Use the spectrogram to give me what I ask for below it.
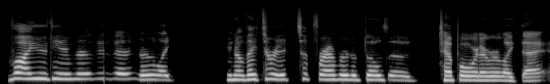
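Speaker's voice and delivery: high-pitched imitation of outraged objectors; mock freak-out. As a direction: push the voice way up, mocking their outrage.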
